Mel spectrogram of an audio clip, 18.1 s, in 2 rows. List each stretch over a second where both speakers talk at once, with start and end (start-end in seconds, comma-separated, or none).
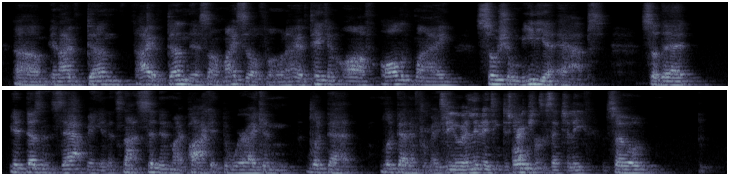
none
